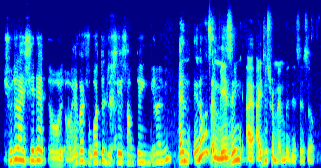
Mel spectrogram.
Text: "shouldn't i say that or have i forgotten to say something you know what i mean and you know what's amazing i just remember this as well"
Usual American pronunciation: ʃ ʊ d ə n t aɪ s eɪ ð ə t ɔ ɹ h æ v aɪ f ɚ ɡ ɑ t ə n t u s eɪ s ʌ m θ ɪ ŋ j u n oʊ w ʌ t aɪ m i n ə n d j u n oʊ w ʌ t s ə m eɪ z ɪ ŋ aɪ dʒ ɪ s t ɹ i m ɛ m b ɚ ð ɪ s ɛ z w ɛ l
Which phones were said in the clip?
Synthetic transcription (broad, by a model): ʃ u d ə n aɪ s eɪ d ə t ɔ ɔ h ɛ v aɪ f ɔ ɡ ɑ t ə n t u s eɪ s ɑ m t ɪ ŋ j u n oʊ aɪ m i n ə n j u n oʊ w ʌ t s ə m eɪ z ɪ ŋ aɪ dʒ ɪ s t ɹ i m ɛ m b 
